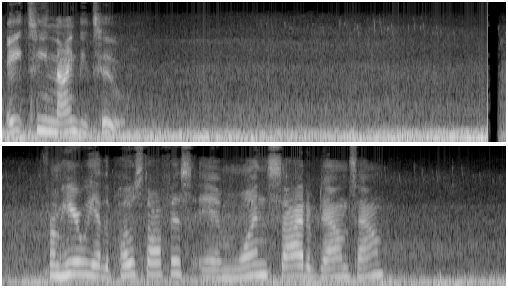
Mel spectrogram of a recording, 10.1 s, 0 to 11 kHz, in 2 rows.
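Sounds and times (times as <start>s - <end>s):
steady low hum: 0.0s - 4.9s.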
